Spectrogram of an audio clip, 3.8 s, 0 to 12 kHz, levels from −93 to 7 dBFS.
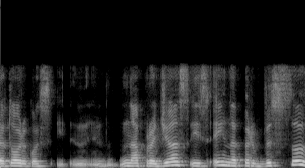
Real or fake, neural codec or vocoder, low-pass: fake; codec, 16 kHz, 4.8 kbps, FACodec; 7.2 kHz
